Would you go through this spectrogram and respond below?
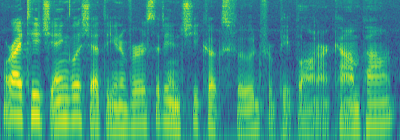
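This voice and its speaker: A man's voice: medium pitch, animated, quick pace, gravelly, a little mellow, a little hiss or hum. A middle-aged man from the United States narrating a travel vlog about a road trip in an easygoing, lightly wry way.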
